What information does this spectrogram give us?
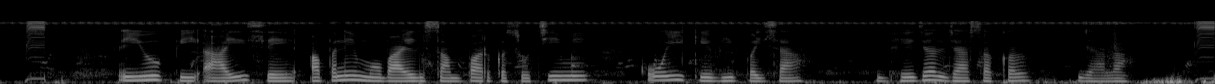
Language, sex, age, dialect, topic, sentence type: Bhojpuri, female, <18, Western, banking, statement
